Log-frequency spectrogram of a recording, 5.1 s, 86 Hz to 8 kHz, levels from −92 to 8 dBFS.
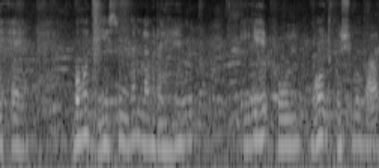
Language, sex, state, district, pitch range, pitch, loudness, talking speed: Hindi, female, Uttar Pradesh, Muzaffarnagar, 160-180 Hz, 170 Hz, -35 LUFS, 140 wpm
